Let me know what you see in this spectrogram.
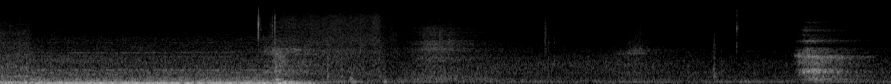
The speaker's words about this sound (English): Elliot and Camila pull up in his car.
